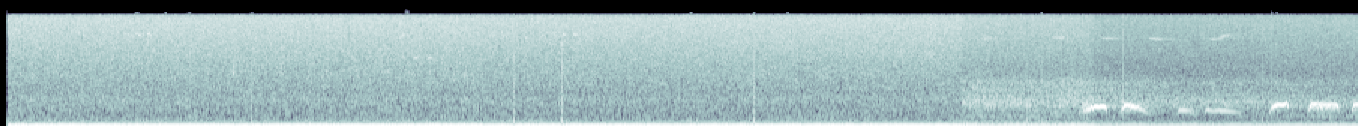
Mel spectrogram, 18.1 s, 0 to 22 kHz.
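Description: A steady, loud hiss for the first dozen seconds, then a common wood pigeon cooing from about 14 seconds in: a phrase of five low, falling coos, and a second phrase starting near the end.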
